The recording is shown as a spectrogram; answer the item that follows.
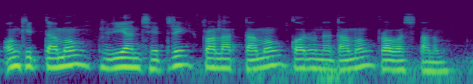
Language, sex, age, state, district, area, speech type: Nepali, male, 18-30, West Bengal, Darjeeling, rural, spontaneous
